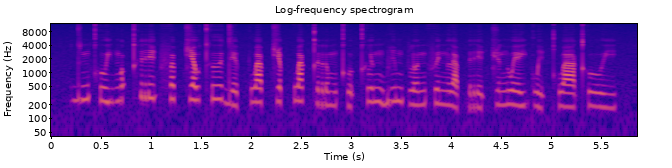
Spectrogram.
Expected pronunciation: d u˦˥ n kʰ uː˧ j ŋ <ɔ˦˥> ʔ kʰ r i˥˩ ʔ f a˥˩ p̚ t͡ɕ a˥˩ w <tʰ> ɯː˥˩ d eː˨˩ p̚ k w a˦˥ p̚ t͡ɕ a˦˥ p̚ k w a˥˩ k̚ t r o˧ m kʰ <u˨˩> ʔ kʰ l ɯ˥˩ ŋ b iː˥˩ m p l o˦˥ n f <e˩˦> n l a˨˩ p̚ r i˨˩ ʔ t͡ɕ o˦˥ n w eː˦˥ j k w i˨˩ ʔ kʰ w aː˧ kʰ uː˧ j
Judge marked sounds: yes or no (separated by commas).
yes, yes, yes, no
